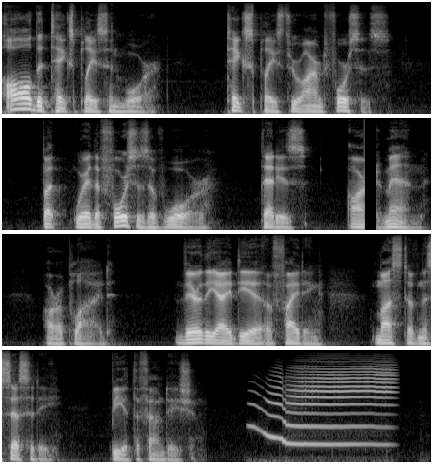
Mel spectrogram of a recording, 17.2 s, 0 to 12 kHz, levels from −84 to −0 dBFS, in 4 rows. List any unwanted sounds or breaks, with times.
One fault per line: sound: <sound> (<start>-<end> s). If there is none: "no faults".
sound: dropout (7.9-8.0 s)
sound: squeak (15.3-16.9 s)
